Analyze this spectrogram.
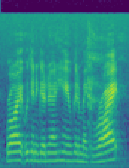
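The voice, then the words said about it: Put-on Australian accent. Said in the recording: “You're out there with an accent. ... They're all Australian.”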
